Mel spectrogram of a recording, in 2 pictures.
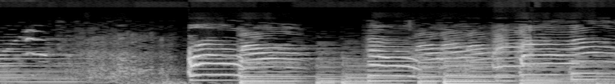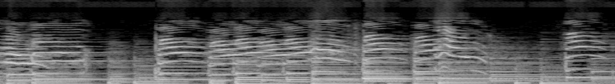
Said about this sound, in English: All those little jingle cats, they sound like my Buzzy.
